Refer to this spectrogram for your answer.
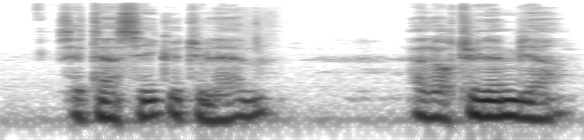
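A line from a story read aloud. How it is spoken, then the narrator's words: Sighing. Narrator (French): reprit-elle en soupirant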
